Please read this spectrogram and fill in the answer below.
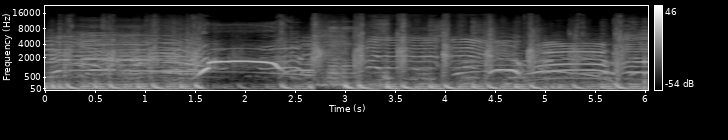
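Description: Music with a steady beat played over stage speakers, with a crowd cheering and shouting over it; a long held shout about two seconds in is the loudest moment.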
